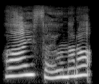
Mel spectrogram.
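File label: Voice finish Japanese; harle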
